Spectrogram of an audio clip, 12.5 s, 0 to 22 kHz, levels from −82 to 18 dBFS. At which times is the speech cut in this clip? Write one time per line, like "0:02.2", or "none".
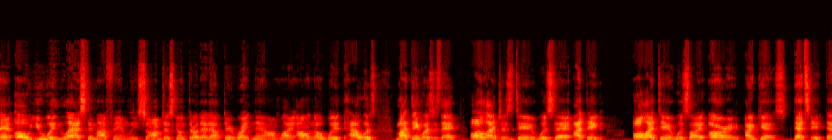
none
